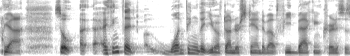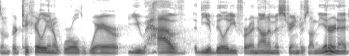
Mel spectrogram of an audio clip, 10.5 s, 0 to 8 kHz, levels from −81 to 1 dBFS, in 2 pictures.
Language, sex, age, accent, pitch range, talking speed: English, male, 30-49, American, 105-140 Hz, 175 wpm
